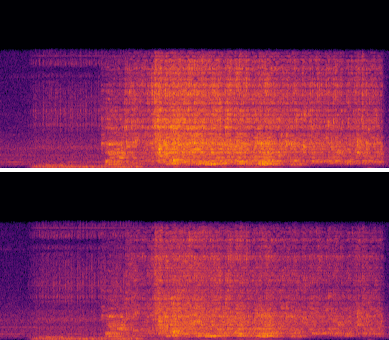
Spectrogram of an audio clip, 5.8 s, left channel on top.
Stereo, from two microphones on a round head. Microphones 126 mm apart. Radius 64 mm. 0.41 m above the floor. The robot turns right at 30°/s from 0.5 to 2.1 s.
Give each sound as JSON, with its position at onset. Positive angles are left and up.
{"t": 1.5, "sound": "a toilet flushing", "side_deg": 60, "distance_m": 0.9}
